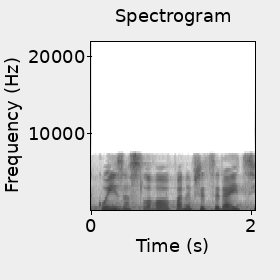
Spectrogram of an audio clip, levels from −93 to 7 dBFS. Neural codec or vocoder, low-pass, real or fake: none; 7.2 kHz; real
